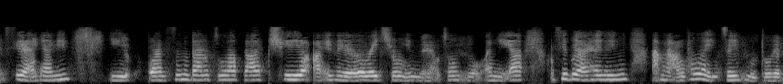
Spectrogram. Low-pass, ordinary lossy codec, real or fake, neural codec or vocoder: 7.2 kHz; MP3, 24 kbps; fake; codec, 16 kHz, 0.5 kbps, FreqCodec, smaller model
